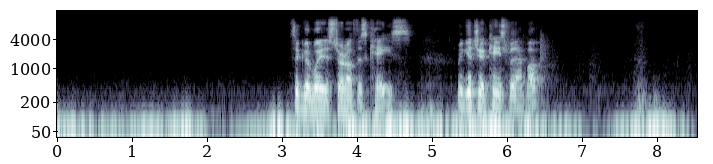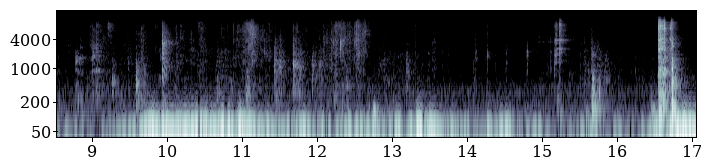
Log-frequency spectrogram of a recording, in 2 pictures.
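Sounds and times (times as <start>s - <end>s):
rustling: 6.4s - 16.0s.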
